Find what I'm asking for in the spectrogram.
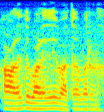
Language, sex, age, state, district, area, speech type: Punjabi, male, 18-30, Punjab, Patiala, urban, read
